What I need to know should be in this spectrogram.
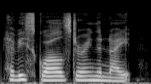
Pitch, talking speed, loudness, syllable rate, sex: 185 Hz, 195 wpm, -15 LUFS, 5.7 syllables/s, female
